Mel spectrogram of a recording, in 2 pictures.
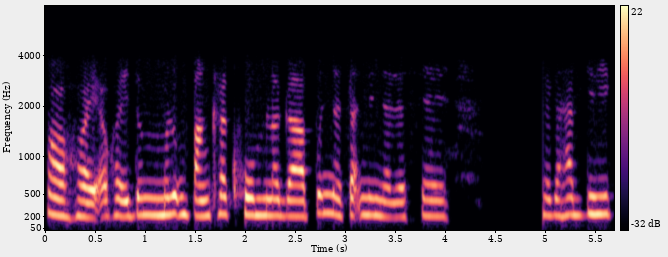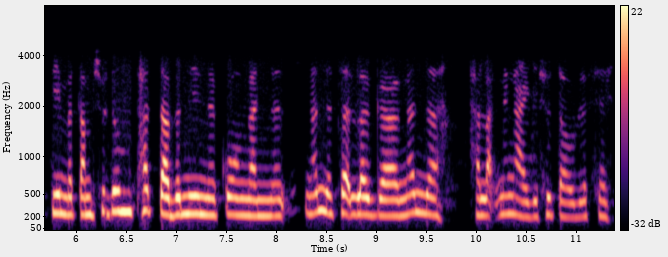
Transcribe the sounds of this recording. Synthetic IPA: hoɦojɐkʰojdumːɐɾumpaŋkʰɾakʰomlɐɡɐpunːɐt͡ʃɐt̚ninɐɾɐse | duɡɐɦab̚dijik̚timɐtɐmsudumpʰɐtːabɐninɐkoŋɐnːɐŋɐnːɐt͡ʃɐt̚lɐɡɐŋɐnːɐ | halak̚nɐŋajɡisutawɾɐse

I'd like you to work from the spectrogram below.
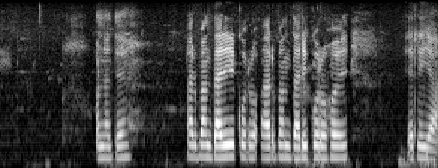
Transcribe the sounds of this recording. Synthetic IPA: ɔnat̪e | aɾband̪aɾikɔɾɔʔaɾband̪aɾikɔɾɔɦɔe | eɾeja

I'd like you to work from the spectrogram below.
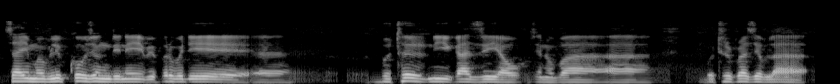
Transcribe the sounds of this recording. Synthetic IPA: zajmɐblip̚kʰawzɯŋdinɯjbepʰəɾbade | bɯtʰəɾniɡazɾijawzenawba | bətʰəɾpʰɾazebla̰

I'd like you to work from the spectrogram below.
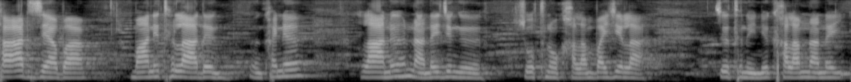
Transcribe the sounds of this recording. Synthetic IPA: sʰaaɾzejaba | manɯtʰɯladɯŋɯŋkʰajnɯ | lanɯhɯnːanɯjzɯŋɯ | zɔtʰnɔkʰalambajzela | zɯtʰɯnɯjnɯkʰalamnanɯj

